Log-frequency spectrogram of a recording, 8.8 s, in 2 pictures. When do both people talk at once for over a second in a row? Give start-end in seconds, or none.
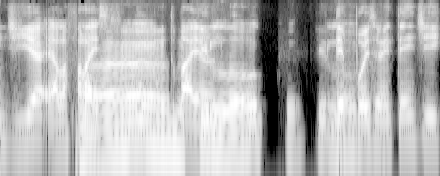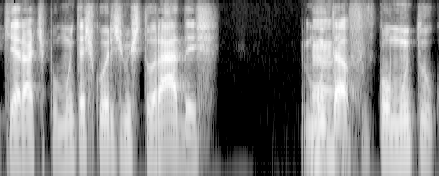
0.8-2.3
